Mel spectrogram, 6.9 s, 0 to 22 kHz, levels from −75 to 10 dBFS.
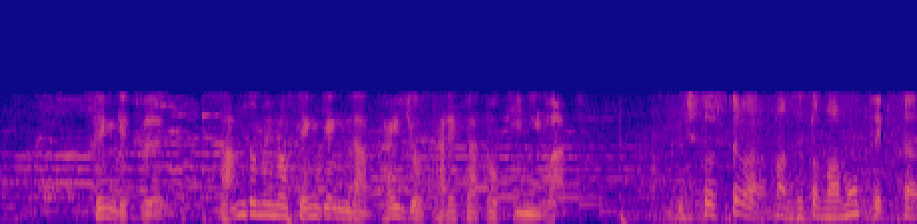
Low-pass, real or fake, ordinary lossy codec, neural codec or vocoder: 7.2 kHz; fake; AAC, 16 kbps; codec, 44.1 kHz, 7.8 kbps, DAC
